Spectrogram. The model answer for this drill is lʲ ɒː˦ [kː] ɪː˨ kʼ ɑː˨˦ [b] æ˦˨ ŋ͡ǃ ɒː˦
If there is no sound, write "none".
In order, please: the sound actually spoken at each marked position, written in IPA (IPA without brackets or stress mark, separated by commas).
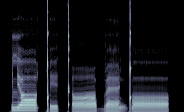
ǃ, b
